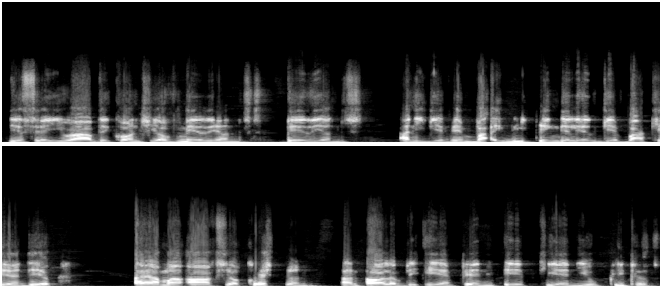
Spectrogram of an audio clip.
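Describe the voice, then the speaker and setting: A man's voice: medium pitch, normal speed, pushed and bright, dry recording, poor audio. A man with a Guyanese accent hosting a casual political talk show, passionate and firing off rhetorical questions.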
